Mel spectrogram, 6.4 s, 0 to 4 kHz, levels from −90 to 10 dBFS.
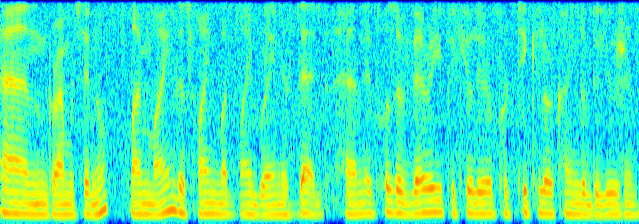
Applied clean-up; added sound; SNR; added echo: neural mask model Resemble Enhance denoiser.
